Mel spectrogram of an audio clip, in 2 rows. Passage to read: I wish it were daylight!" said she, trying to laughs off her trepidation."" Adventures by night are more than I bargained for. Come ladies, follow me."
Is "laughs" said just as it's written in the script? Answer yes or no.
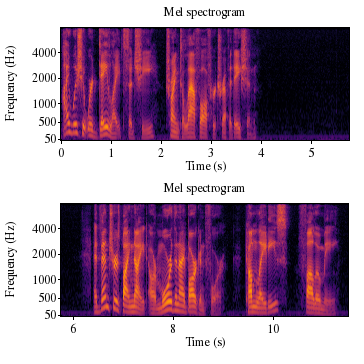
no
